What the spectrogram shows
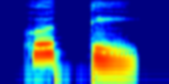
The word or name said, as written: ಗೋತಿ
